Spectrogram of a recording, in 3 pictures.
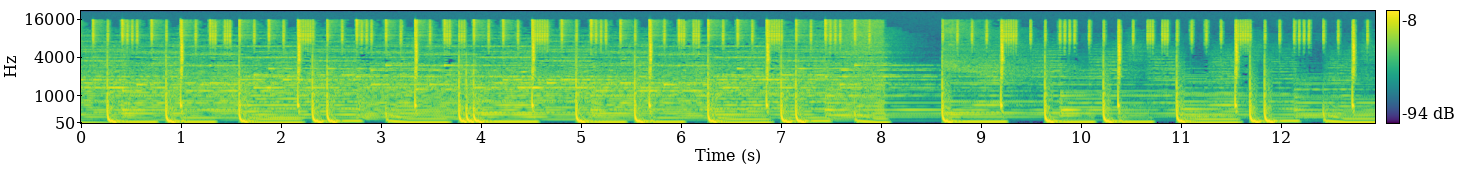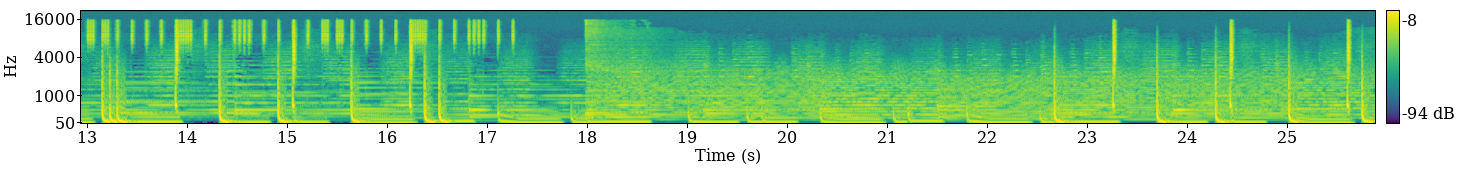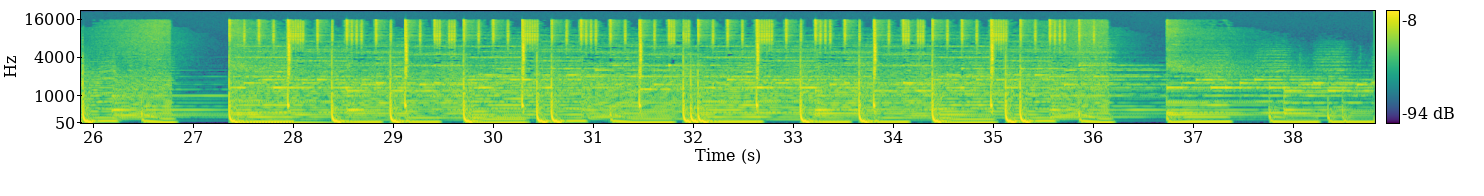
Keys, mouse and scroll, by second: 1.7-2.3 shift+drag, 5.8-8.0 typing, 9.9 click, 11.8-12.4 shift+drag, 17.6 Down, 18.6 Up, 19.5 click, 22.2 Down, 23.6 click, 25.1 scroll down 1, 26.0 click, 32.3 click, 33.9 ctrl+a, 34.0-37.1 typing, 38.0 Down, 38.3 Return.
